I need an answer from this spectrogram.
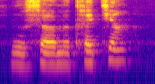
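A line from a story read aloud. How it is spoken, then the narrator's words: Plain. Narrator (French): dit Sulpice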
